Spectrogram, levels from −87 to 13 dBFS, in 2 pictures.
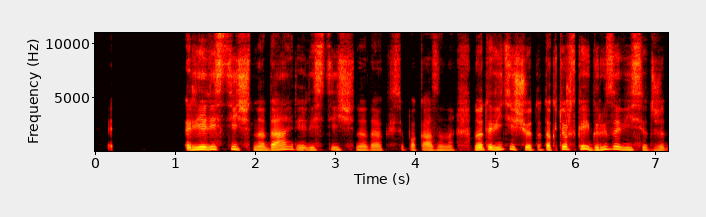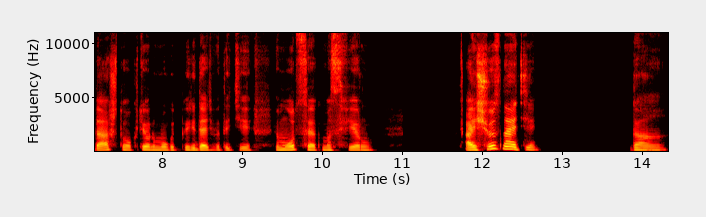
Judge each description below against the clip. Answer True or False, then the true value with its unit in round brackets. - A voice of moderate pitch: True (155 Hz)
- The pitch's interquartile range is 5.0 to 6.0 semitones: True (5.3 semitones)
